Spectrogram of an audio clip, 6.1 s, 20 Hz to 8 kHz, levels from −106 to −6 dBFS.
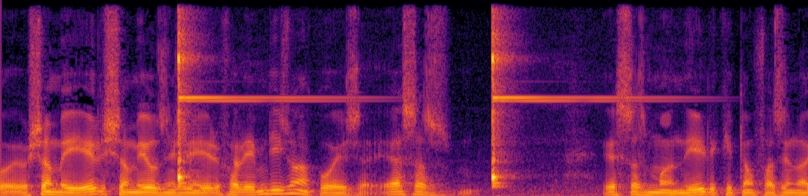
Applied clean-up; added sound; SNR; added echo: none; Marimba, xylophone; 1 dB; none.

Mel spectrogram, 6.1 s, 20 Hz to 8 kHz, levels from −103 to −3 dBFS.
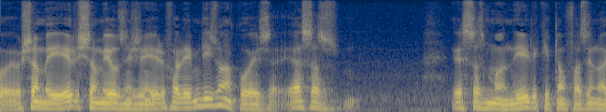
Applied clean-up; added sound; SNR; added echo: none; none; none; none.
